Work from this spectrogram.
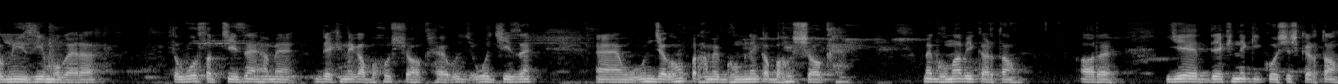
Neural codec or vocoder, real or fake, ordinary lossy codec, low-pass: none; real; none; 7.2 kHz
